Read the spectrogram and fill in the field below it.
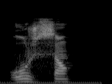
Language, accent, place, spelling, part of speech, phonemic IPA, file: French, France, Lyon, rouge sang, adjective, /ʁuʒ sɑ̃/, LL-Q150 (fra)-rouge sang.wav
- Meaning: blood red (of a deep vivid red colour)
